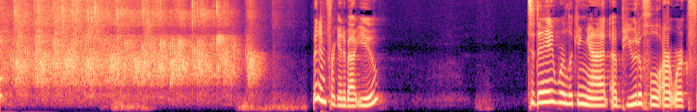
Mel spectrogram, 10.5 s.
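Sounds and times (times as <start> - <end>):
audience round of applause: 0.0 - 4.0
speech: 4.7 - 5.8, 8.0 - 10.4.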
